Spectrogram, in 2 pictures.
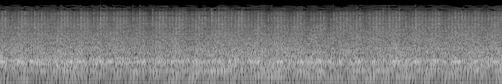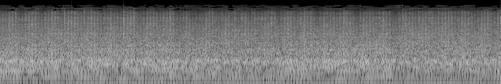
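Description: Charter fishing boat's engine running steadily, an unchanging drone with no rise or fall in pitch.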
